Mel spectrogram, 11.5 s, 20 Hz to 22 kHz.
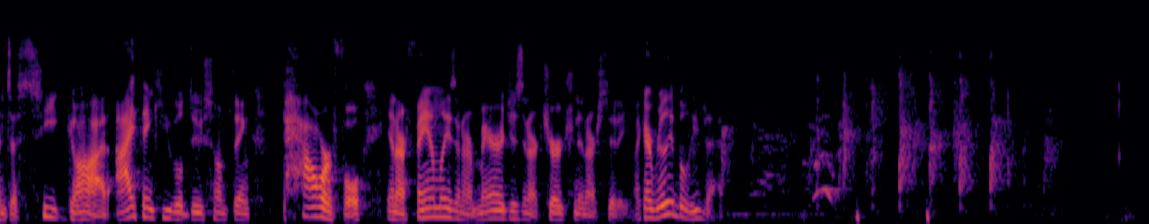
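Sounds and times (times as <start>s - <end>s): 
speech: 0.0s - 7.4s
crowd clapping in a roomy space: 7.0s - 10.9s.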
